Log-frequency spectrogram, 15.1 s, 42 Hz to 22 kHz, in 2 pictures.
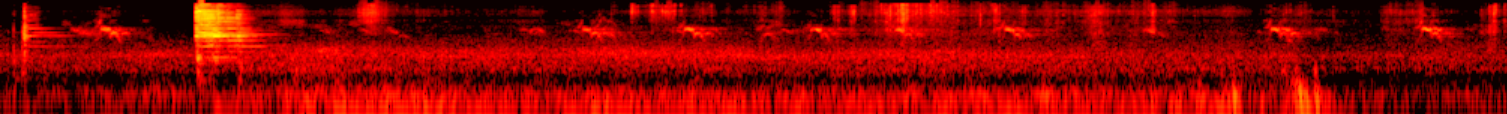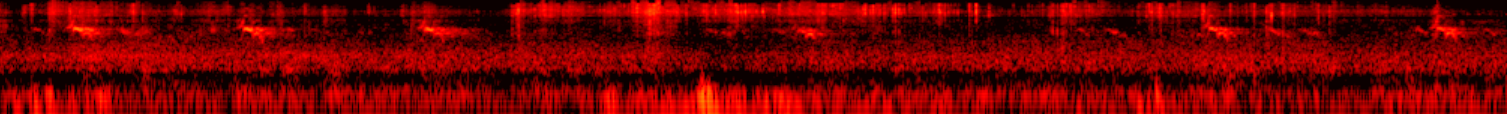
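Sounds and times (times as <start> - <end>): outdoor background noise: 0.0 - 15.0
metallic clank: 1.0 - 1.4.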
